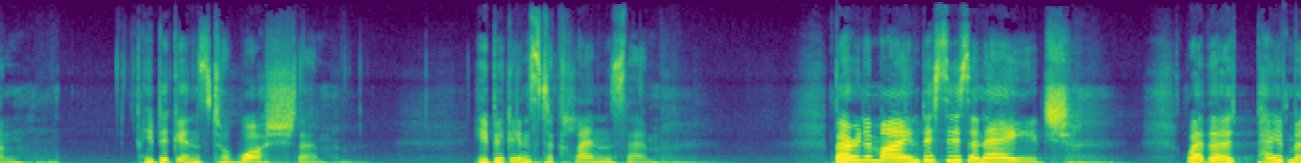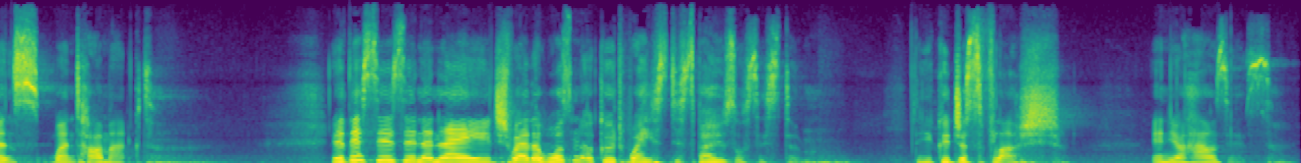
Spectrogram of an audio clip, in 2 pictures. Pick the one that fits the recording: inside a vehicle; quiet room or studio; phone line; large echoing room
large echoing room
